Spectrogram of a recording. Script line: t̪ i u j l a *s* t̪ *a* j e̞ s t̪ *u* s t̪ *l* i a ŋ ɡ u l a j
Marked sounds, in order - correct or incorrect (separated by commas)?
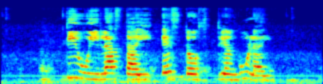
correct, correct, incorrect, incorrect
